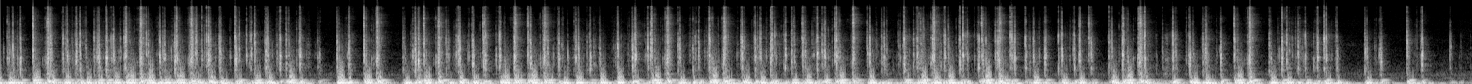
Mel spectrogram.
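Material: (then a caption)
Plastic. Fingertips with short nails type steadily on a full-size, hollow-bodied pink plastic computer keyboard with round white typewriter-style plastic keycaps. The result is rapid, irregular plastic clicks and clacks over a strong low hum that lasts the whole clip, with brief pauses near the middle and end.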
